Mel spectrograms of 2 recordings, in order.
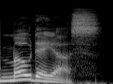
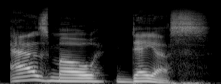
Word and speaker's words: Asmodeus: I'm surprised too as modayus is that the correct way to say it asmodeus asmodeus it is it's hot as balls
